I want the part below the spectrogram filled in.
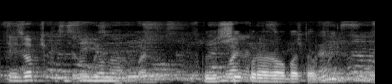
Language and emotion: Russian, neutral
